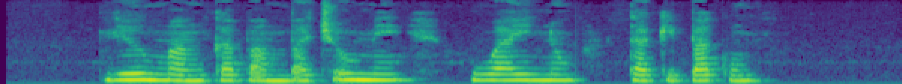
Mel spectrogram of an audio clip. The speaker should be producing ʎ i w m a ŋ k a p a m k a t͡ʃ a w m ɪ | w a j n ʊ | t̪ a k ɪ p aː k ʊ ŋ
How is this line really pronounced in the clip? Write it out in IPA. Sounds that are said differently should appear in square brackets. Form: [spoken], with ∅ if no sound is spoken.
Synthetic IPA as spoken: ʎ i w m a ŋ k a p a m [p] a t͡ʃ a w m ɪ | w a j n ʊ | t̪ a k ɪ p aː k ʊ ŋ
